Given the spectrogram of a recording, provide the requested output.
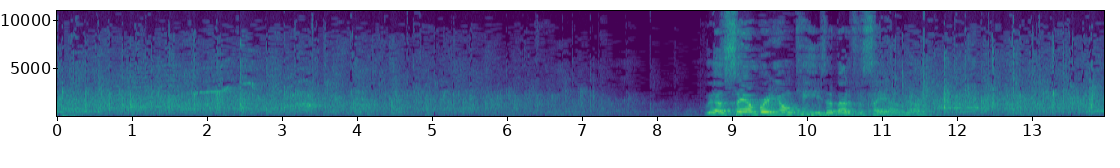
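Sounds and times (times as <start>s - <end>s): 
faint cheers: 0.0s - 3.7s, 11.7s - 12.8s, 13.7s - 13.9s
crowd applauding for band member: 0.0s - 8.8s, 10.5s - 13.9s
speech: 8.7s - 11.7s.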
